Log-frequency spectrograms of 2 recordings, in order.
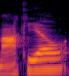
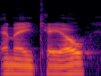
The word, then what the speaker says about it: Mako: characters, I think their names are Bolin and Makio, or Mako. I think his name is Makio, or I'll just say Makio Mako. I forget his name, or I forget how to pronounce it. It's Mako.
